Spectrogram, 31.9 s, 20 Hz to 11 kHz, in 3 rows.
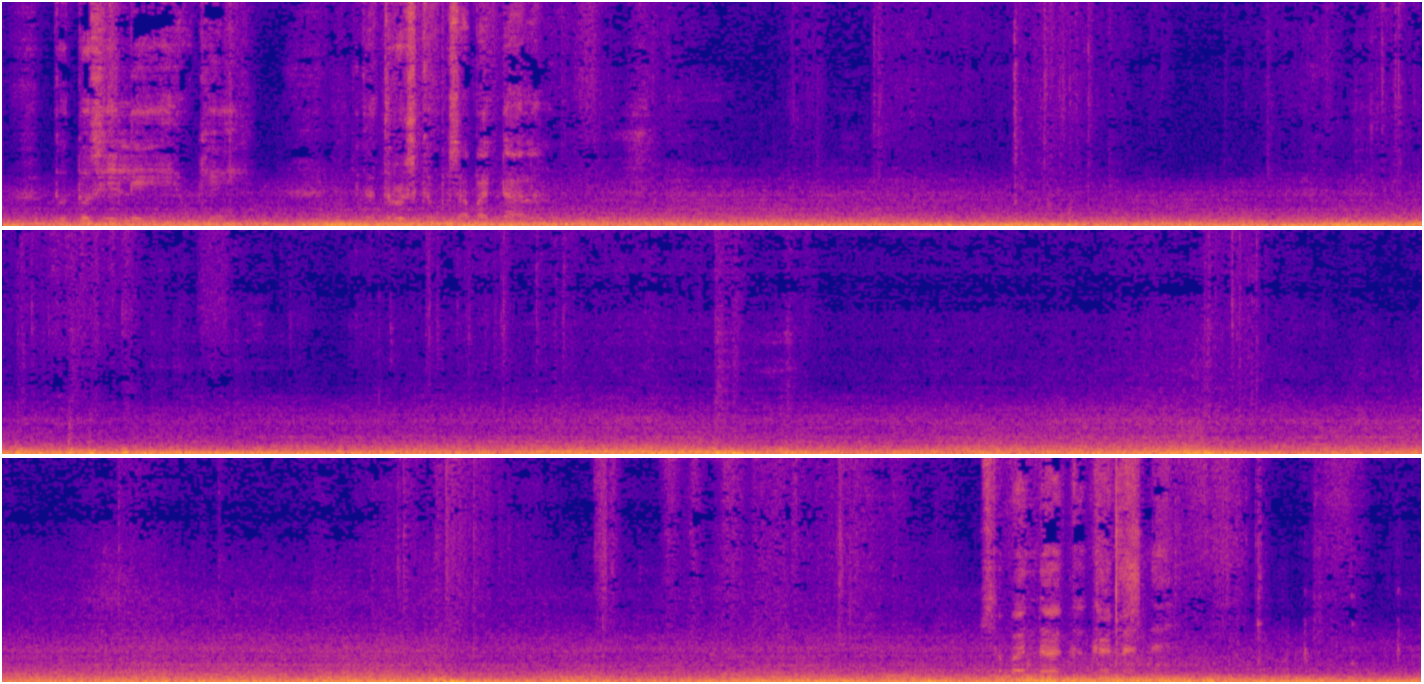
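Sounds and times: car cabin engine and tyre rumble: 0.0s - 31.9s.

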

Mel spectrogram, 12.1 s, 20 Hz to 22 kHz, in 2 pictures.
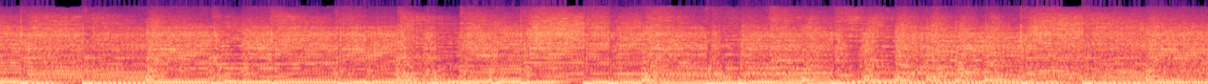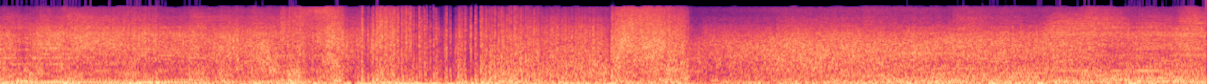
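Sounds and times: rushing air: 5.9s - 12.0s.

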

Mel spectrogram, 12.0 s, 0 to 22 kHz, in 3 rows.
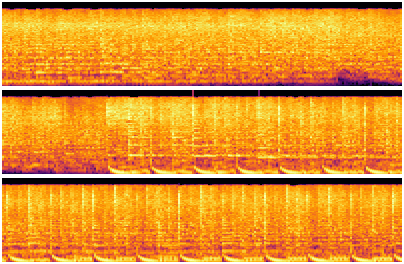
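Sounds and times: trance synth chords and pads: 0.0s - 12.0s.

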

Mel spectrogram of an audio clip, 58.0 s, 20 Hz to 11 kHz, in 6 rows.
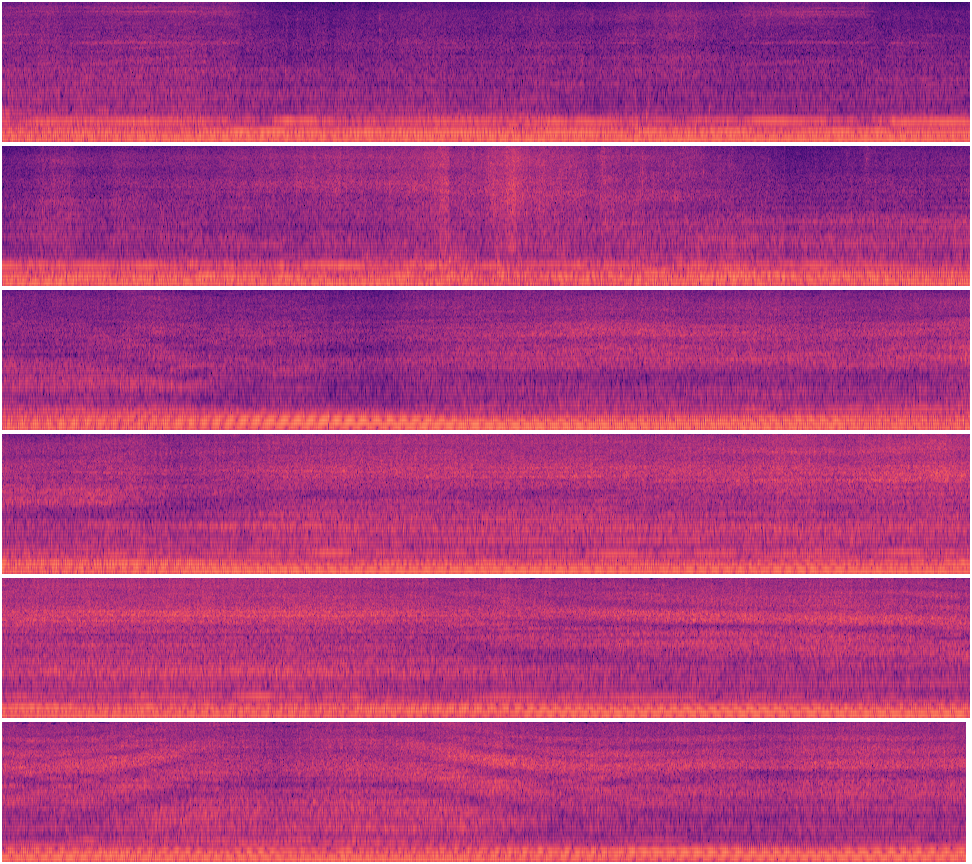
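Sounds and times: excavator diesel engine running: 0.0s - 58.0s.

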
